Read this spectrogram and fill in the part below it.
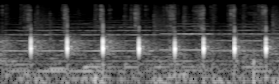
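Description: Steady knife chops slicing cucumbers on a cutting board, eight crisp evenly spaced strikes in a quick regular rhythm, close and clear.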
